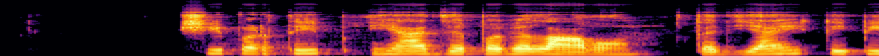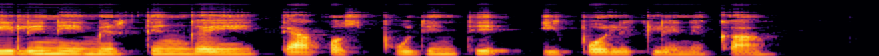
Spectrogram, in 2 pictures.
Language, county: Lithuanian, Utena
